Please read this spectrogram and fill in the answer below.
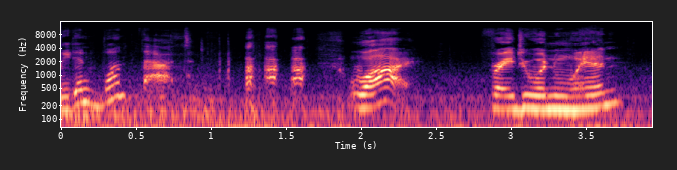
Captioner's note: Tom laughs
